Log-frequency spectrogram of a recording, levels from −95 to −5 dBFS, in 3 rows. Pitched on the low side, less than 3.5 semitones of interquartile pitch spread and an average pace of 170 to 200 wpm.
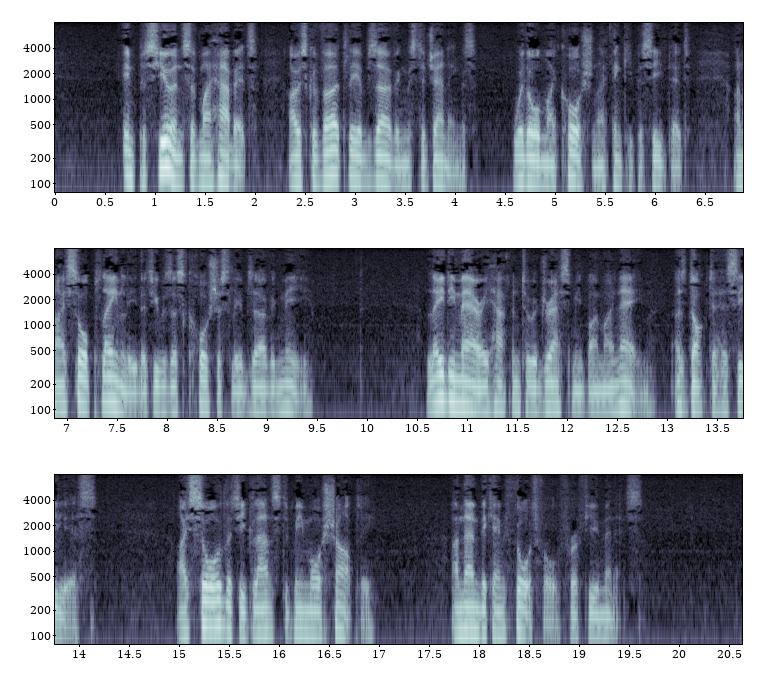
Yes: low, 100 Hz; average, 2.7 semitones; average, 175 wpm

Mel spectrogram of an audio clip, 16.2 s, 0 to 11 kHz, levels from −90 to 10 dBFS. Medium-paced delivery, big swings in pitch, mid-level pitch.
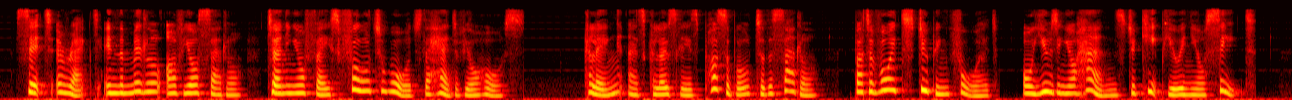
No: average, 150 wpm; wide, 5.9 semitones; high, 235 Hz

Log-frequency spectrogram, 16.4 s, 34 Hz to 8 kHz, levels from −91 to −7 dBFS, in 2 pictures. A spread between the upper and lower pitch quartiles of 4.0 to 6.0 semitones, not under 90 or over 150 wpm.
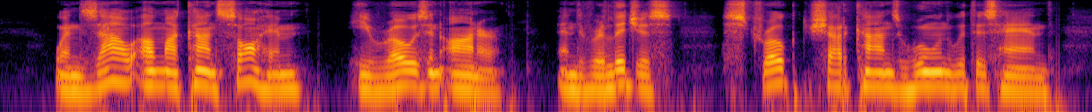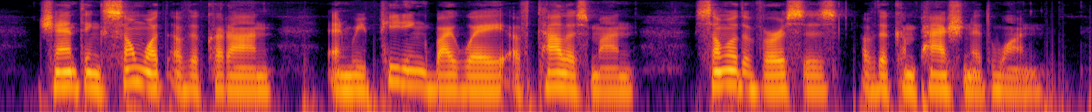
No: average, 3.3 semitones; average, 140 wpm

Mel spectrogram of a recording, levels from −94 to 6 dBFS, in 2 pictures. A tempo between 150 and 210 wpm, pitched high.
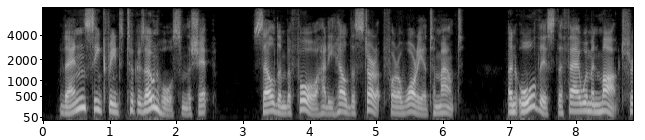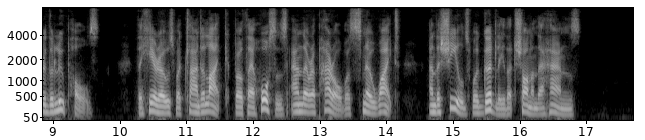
No: average, 185 wpm; medium, 140 Hz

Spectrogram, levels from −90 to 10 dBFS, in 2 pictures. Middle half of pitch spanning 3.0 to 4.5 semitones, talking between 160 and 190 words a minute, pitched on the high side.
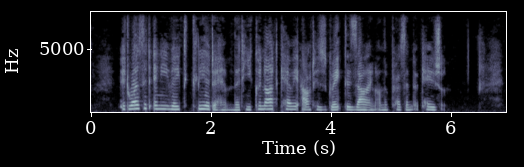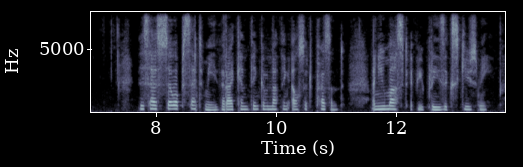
Yes: average, 3.7 semitones; average, 185 wpm; high, 240 Hz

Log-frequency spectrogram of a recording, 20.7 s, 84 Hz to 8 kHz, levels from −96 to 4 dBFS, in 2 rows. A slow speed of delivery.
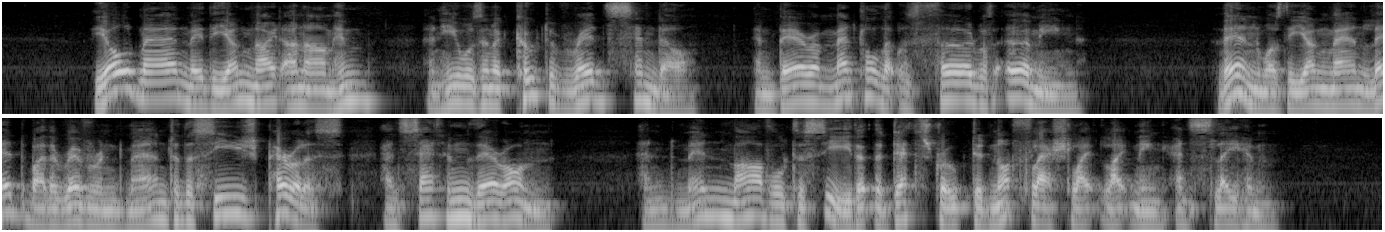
No: average, 180 wpm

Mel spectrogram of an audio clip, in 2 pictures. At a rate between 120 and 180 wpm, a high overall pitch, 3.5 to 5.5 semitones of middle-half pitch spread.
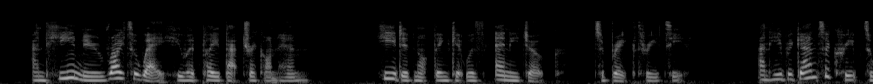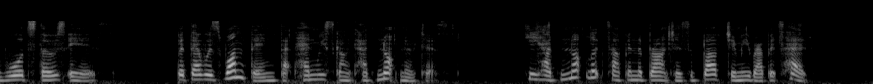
No: average, 190 wpm; high, 195 Hz; average, 4.1 semitones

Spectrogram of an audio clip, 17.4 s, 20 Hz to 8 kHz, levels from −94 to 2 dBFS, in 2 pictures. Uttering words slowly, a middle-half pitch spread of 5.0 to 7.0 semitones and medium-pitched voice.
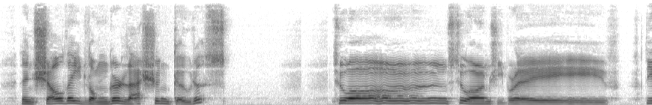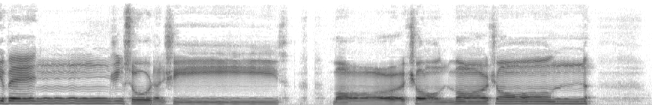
Yes: slow, 75 wpm; average, 5.3 semitones; medium, 155 Hz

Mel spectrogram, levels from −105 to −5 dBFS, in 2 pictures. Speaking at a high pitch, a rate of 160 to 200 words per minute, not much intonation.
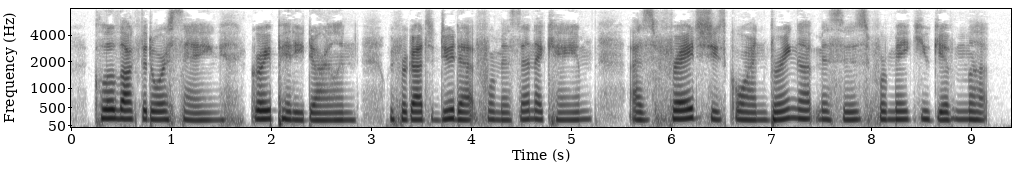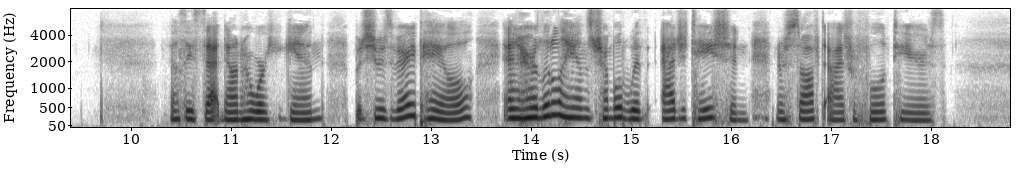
Yes: high, 205 Hz; average, 180 wpm; narrow, 2.2 semitones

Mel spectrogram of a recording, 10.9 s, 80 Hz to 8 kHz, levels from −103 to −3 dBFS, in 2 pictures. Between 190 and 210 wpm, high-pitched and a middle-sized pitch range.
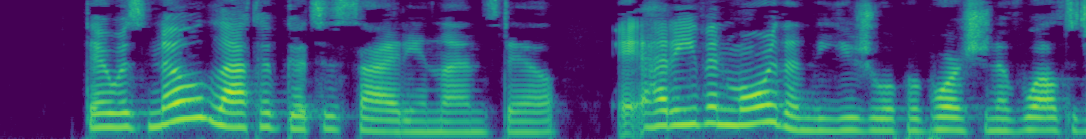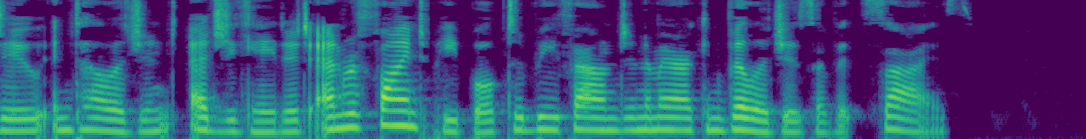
Yes: average, 195 wpm; high, 215 Hz; average, 4.5 semitones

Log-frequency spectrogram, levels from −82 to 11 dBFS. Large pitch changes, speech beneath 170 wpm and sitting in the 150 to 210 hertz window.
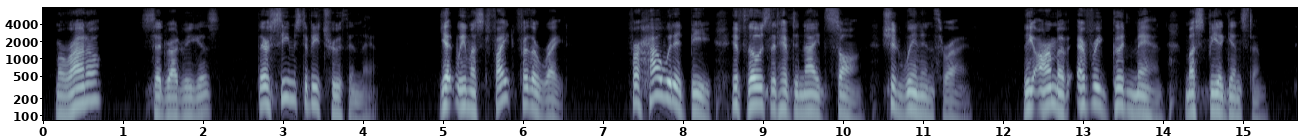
No: wide, 7.0 semitones; average, 160 wpm; low, 125 Hz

